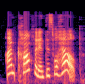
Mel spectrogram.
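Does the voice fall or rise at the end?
rise. The voice rises at the end, like a question. The speaker sounds unsure of what they are saying. "interpreted as if they're asking a question"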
